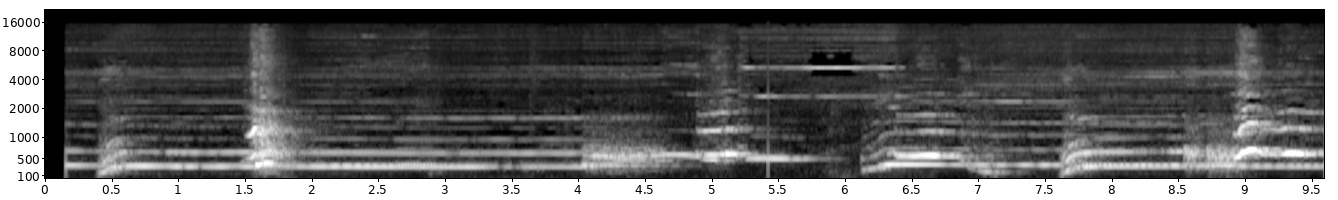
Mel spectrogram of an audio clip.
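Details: Three Otterhounds howling together in a howling contest, long sustained tones in overlapping voices with rising onsets, breaking off and resuming several times.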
